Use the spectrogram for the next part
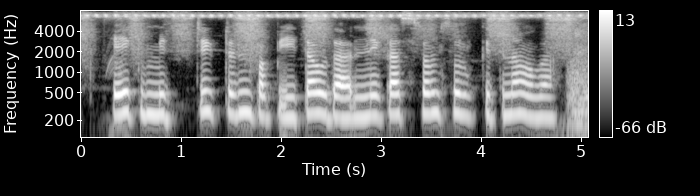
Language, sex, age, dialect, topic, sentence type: Hindi, female, 18-24, Awadhi Bundeli, agriculture, question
